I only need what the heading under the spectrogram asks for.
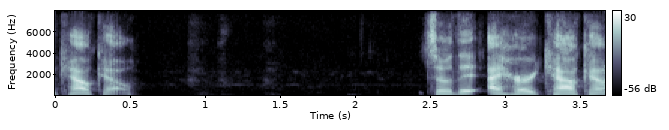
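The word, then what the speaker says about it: Cao Cao: character whose name is spelled CAO. See, it's like okay. Well, in the original voice acting for the first few games on the PS2, they called him Cow Cow.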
